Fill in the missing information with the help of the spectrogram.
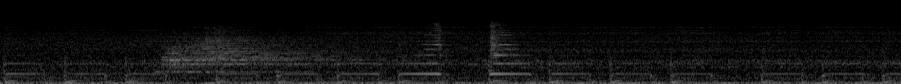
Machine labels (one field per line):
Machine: slide rail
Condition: normal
